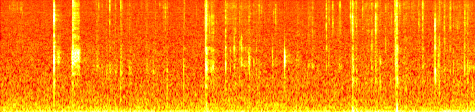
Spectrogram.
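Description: A metal blade scrapes thin flakes off the surface of a solid pink bar of dry soap. The result is quiet, dry, crisp clicks and crackles over a low rumbling background, with sharp bright ticks scattered irregularly throughout.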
